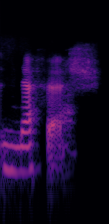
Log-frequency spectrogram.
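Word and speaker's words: נפש: So we're going to look at the word soul tonight, and the word for soul is nephesh. Nefesh? Nephesh. Can you spell that?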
